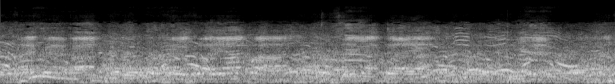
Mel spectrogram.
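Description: A young man speaks excitedly into a microphone, heard through a loudspeaker.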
